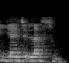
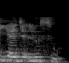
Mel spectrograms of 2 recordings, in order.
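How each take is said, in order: First: The vowel after the l is a. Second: The vowel after the l is u. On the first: "I know I never say yajlasu" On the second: "Nor will I say yajlusu"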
